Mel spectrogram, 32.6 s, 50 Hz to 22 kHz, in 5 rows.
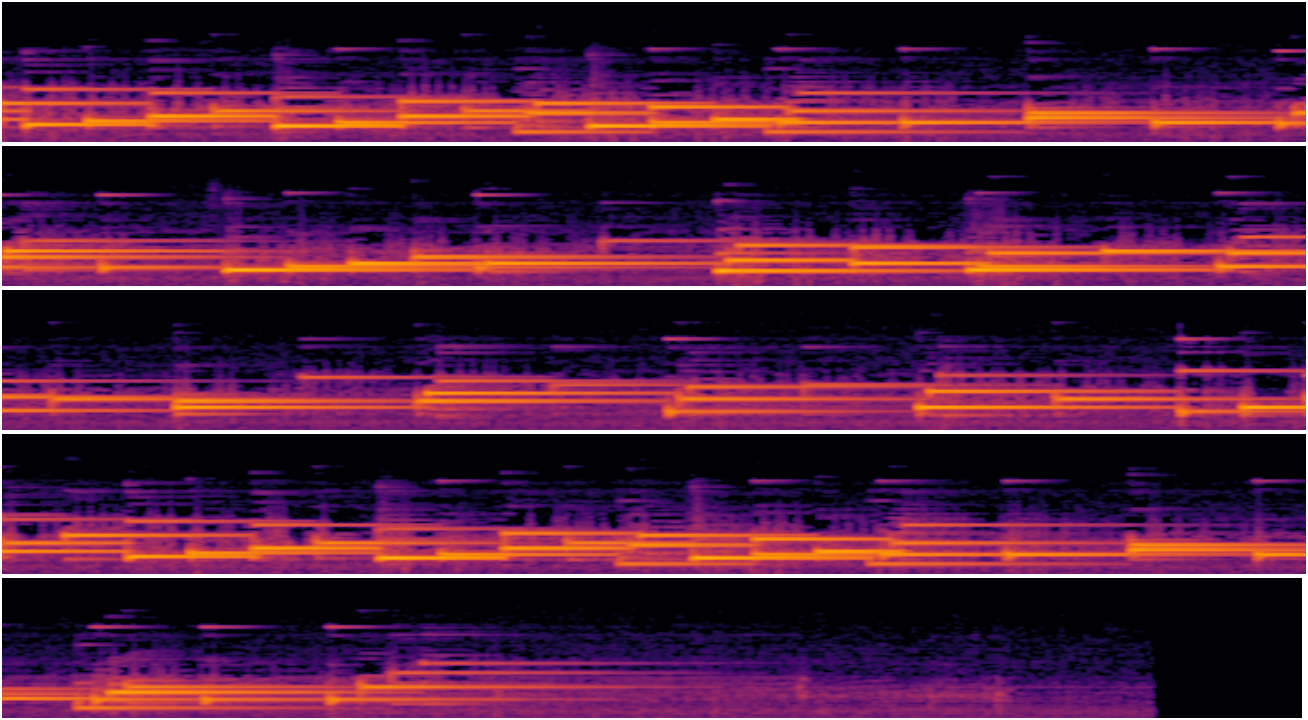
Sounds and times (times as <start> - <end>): Music: 0.0 - 30.2.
